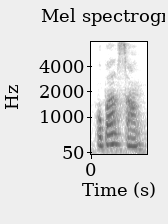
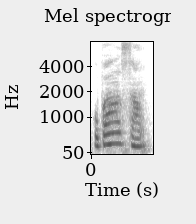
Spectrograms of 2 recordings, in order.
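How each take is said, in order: First: The middle vowel is short. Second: The middle vowel is held long. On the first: It means middle-aged woman. "그런데 오바상 하면 아주머니가 됩니다" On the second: It means grandmother. "여기도 장음이죠"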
